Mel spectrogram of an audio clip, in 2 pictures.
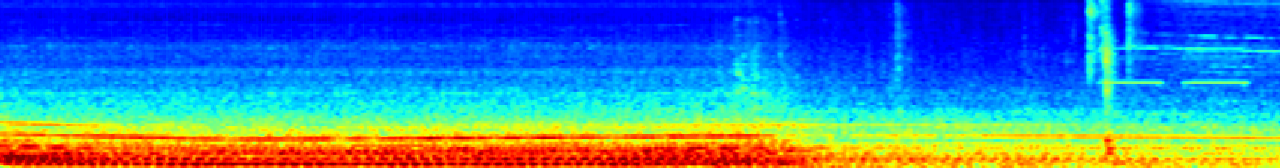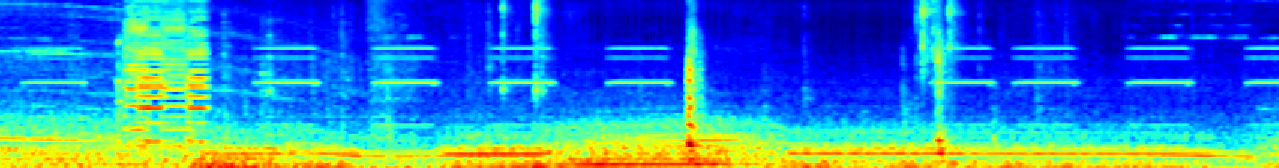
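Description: A bus engine hums and drones steadily, easing down as the bus slows.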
